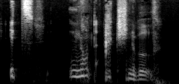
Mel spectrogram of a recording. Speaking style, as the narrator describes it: he stammered

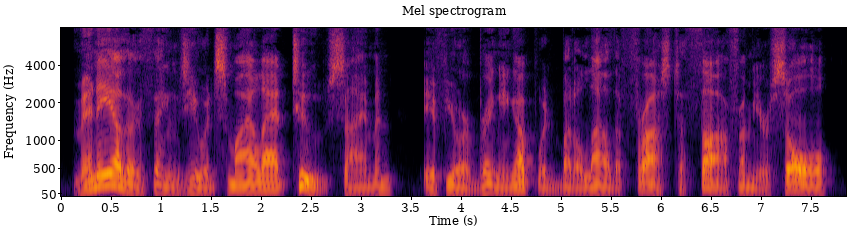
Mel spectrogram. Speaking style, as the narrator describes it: chuckling, to say

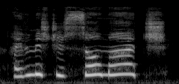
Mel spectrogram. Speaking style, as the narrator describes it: he cried

